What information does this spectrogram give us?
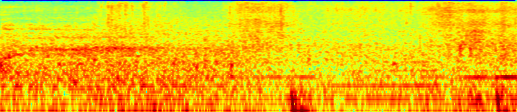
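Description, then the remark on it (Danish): A boat motoring slowly between icebergs toward two seals, its engine a steady low droning rumble with wind noise over it and two brief dull thumps partway through. No one speaks. “Vi sniger os hen mellem isbjergene og han sejler med lav fart hen mod de to sæler, der ligger og leger.”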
